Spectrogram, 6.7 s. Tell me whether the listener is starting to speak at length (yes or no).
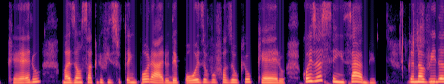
no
